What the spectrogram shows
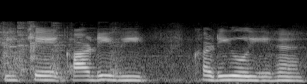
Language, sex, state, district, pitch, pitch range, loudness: Hindi, female, Haryana, Rohtak, 195 Hz, 190-200 Hz, -15 LUFS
